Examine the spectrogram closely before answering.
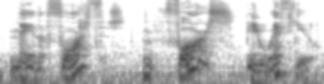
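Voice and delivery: slow, soft, far-off Yoda; a hushed little sage. Retold or imitated. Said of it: "Which is Yoda".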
